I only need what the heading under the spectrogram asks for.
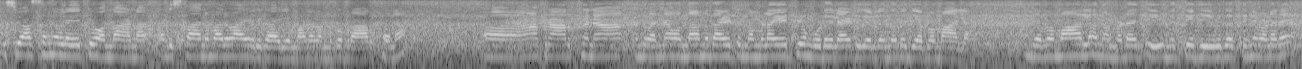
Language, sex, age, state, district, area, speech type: Malayalam, female, 45-60, Kerala, Pathanamthitta, rural, spontaneous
